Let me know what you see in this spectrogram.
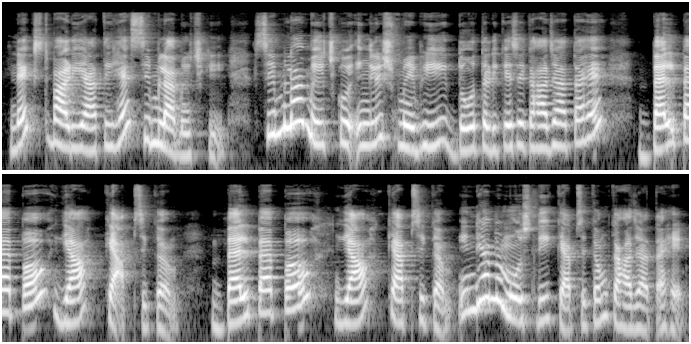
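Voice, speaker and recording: A woman with an Indian accent teaching vocabulary, saying each word slowly and more than once, then quizzing the listener on it. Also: fairly high pitch, muffled recording. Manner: repeats each word slowly, asks quiz questions. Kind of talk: slow, drilled vocabulary lesson.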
